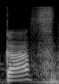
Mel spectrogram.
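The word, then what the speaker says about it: ك: Akan tetapi perbedaannya, kalau qaf dia tidak mengeluarkan desis, tidak mengeluarkan angin. Kaf mengeluarkan angin.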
